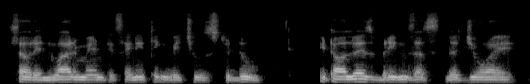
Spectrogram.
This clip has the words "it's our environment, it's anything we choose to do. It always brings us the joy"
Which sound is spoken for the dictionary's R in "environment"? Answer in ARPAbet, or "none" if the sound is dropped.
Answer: R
